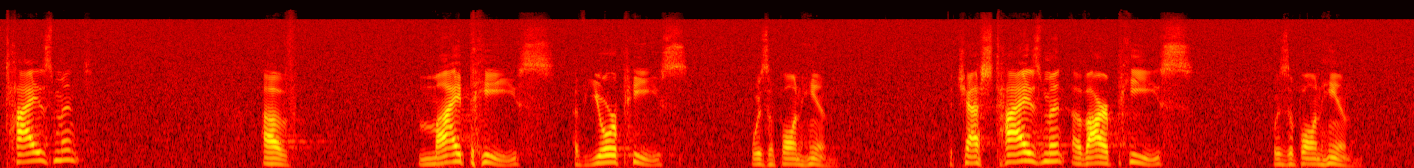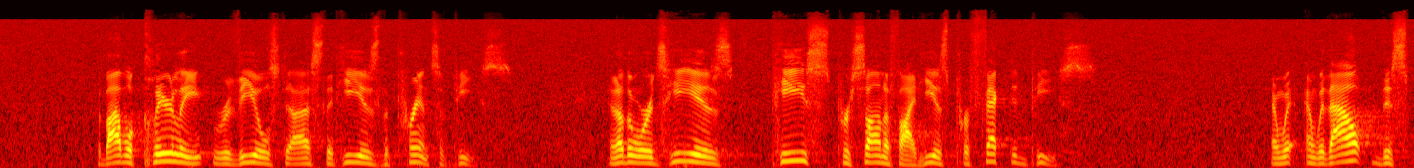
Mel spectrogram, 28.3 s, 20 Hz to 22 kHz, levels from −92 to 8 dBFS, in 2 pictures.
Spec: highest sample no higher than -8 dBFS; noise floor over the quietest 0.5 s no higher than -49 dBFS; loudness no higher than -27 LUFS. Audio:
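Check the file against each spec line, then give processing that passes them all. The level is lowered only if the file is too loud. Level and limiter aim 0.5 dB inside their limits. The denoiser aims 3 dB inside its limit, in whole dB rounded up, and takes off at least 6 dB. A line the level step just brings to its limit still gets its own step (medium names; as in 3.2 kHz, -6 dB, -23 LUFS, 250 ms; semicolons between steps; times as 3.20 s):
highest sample -4.5 dBFS: fail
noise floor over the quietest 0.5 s -45 dBFS: fail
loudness -24.0 LUFS: fail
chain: noise reduction 6 dB, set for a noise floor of -45 dBFS; trim -3.5 dB; peak limiter -8.5 dBFS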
